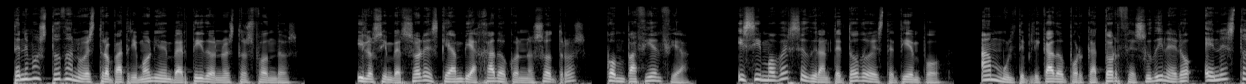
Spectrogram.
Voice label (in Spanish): locutora spanish voiceover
